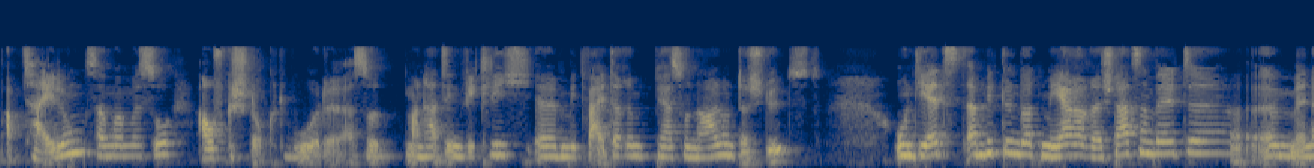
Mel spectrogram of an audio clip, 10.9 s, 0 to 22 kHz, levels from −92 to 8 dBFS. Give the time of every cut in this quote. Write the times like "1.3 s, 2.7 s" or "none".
none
